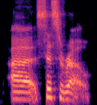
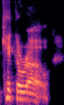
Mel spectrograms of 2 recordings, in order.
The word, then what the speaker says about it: Cicero: say about the pronunciation, is that sort of soft C, hard C thing is something that we've become really accustomed to when we talk about, say, Cicero. But his name really in Latin would have been Cicero. And, you know, same thing for Julius Caesar, it would have been Caesar. So would sound so weird to us, but it all would have been that hard C.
